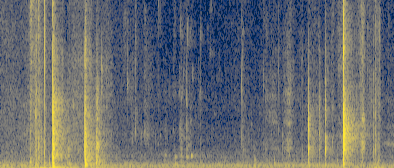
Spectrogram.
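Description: Someone takes quiet sips of water: a few short wet clicks and gulps, two in quick succession near the start and another after a pause, with no talking.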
